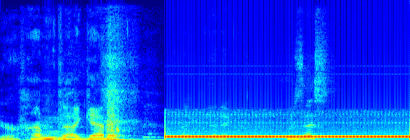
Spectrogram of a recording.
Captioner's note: phone ringing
